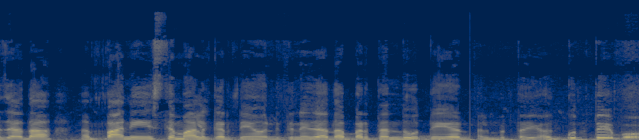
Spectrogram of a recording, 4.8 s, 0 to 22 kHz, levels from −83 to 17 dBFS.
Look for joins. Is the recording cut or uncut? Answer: cut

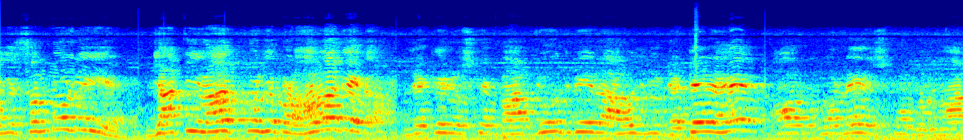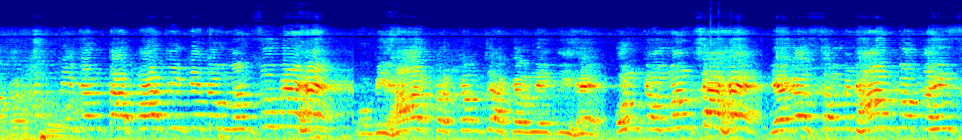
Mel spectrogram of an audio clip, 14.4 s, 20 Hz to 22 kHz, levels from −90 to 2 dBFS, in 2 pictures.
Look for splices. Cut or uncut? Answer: cut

